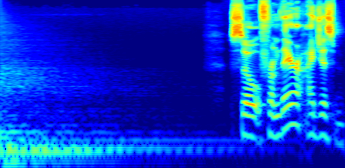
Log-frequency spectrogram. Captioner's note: drum sound effect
